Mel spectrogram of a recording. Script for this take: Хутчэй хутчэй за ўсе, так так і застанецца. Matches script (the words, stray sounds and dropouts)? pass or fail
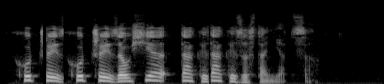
fail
